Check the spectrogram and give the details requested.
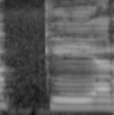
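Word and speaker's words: care: देखो अगर कहीं आपको ए आर ई ऐसे दिया है इसको इंग्लिश में आर भी पढ़ेंगे। ठीक है? लेकिन इसको एयर भी पढ़ते हैं। जैसे इसको आप एयर पढ़ोगे तो सी से आपका क हो गया। लेकिन जब एयर लिखोगे जो आपका ए होता है ना वह एक ही मात्रा के रूप में इस पे यूज़ होगा। और य और र लिखोगे ये देखो आपका केयर हो जाएगा।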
